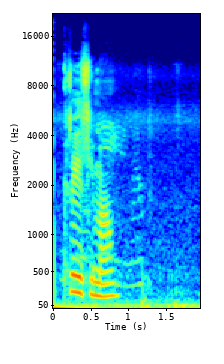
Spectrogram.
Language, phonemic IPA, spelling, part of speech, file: Italian, /ˈkrɛzima/, cresima, noun / verb, It-cresima.ogg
